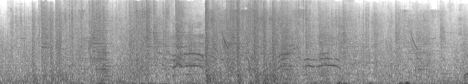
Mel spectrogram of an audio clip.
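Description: A World War II video game battle rattles with dense, continuous machine-gun and rifle fire, with bursts and a few louder impacts layered over a constant roar of combat.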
